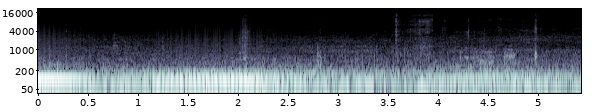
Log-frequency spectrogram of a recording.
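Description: Lexus car's engine running with a steady low rumble, heard from inside the cabin, swelling briefly about two seconds in.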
